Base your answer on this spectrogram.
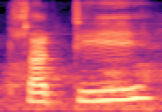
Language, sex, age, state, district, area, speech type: Nepali, female, 60+, West Bengal, Kalimpong, rural, spontaneous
